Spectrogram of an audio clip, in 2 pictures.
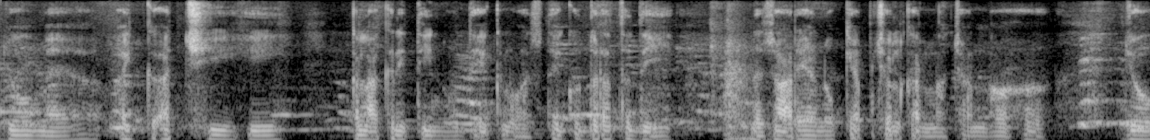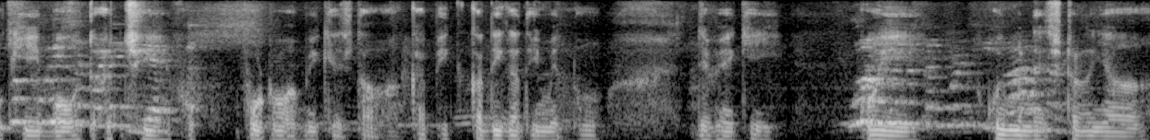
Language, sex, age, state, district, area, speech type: Punjabi, male, 45-60, Punjab, Jalandhar, urban, spontaneous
